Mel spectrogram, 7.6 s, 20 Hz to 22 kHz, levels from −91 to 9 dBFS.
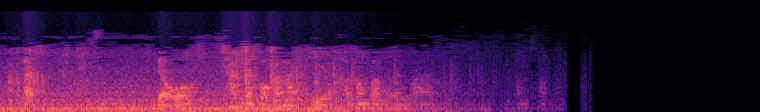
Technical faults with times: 0.00-7.60 WMA compression
3.39-7.60 truncation distortion on a fade

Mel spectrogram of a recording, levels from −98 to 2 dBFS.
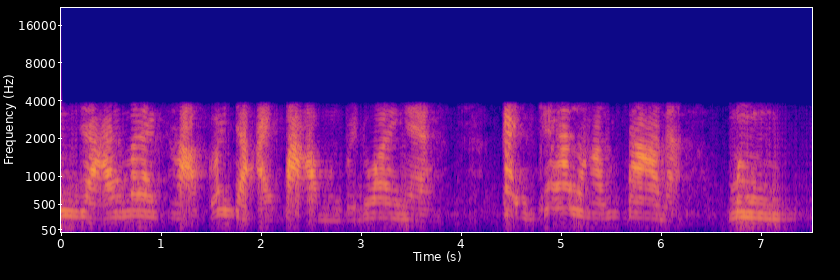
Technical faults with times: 0.00-7.52 block size mismatch (padded)
0.00-7.52 iLBC codec
1.35-1.39 lost iLBC frames

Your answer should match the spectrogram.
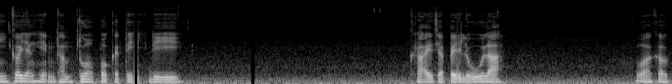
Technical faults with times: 1.34-1.38 block of digital silence
2.51-2.55 block of digital silence
4.57 block of digital silence
5.65 block of digital silence

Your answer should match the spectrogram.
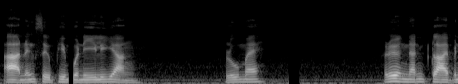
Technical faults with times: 0.68-0.74 Bluetooth dropout
2.88-3.00 Bluetooth dropout

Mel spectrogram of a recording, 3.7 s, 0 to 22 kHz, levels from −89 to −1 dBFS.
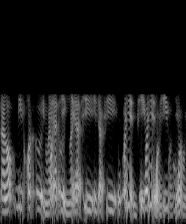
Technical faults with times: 0.00-3.73 doubled audio track
0.00-3.73 Codec 2 vocoder

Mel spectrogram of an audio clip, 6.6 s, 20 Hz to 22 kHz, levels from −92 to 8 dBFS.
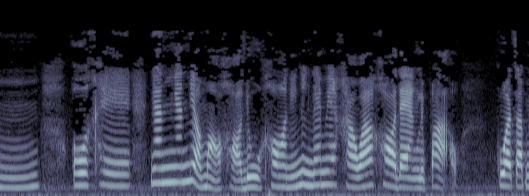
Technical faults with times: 0.00-6.62 MP3 compression

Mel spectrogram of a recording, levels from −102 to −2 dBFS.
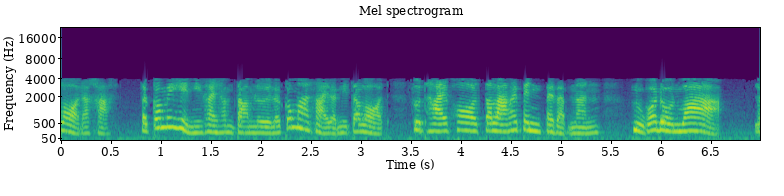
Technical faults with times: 0.00-6.99 AAC compression

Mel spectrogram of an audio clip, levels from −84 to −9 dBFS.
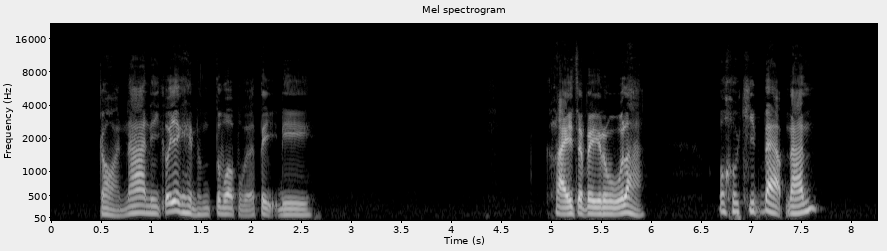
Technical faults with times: none

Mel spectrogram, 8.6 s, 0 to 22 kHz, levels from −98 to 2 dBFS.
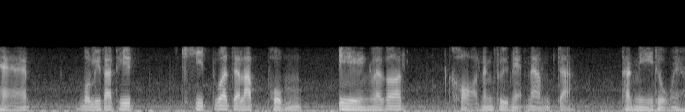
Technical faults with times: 0.00-8.57 GSM full-rate codec

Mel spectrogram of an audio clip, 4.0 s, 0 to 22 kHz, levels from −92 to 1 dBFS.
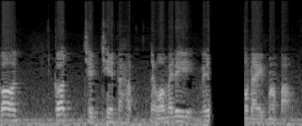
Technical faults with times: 0.00-4.03 HE-AAC compression
0.00-4.03 sample clock jitter
2.78-3.25 audio dropout to silence

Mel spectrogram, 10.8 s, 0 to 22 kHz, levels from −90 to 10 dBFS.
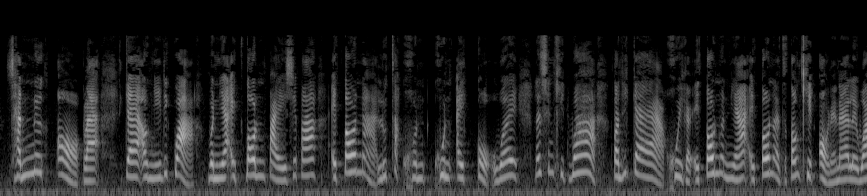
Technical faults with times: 0.00-10.85 MP3 compression

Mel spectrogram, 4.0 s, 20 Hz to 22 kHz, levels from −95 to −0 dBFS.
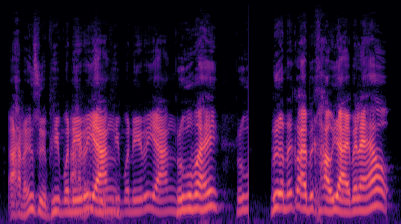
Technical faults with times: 0.70-2.48 doubled audio track

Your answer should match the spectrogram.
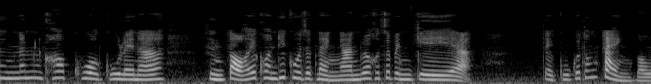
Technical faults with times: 0.00-6.51 WMA compression
3.80-3.84 pre-echo
6.02-6.05 pre-echo

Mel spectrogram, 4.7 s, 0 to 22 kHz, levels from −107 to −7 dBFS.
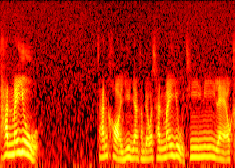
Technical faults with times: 0.00-4.71 overdone noise removal

